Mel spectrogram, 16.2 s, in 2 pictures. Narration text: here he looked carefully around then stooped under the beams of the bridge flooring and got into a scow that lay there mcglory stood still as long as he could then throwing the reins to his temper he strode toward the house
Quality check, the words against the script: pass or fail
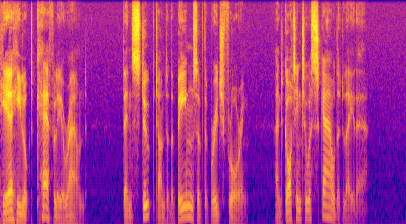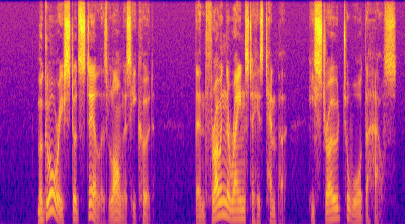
pass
